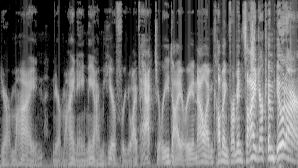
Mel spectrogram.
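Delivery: haunting, possessed ghost-in-the-machine voice. Playing a file reaching out of a computer screen: haunting ghost in the computer. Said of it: "he's reaching out of my computer screen".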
